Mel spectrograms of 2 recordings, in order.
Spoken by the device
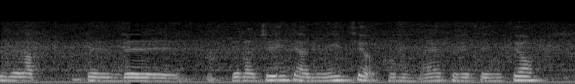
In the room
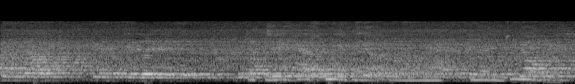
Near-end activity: present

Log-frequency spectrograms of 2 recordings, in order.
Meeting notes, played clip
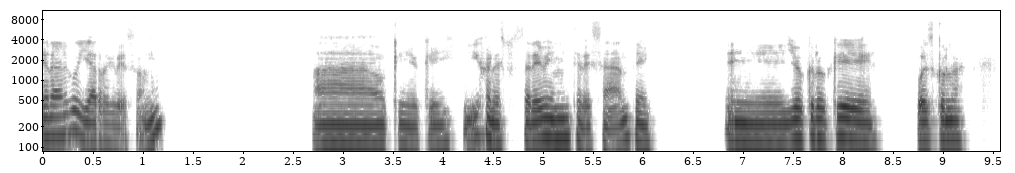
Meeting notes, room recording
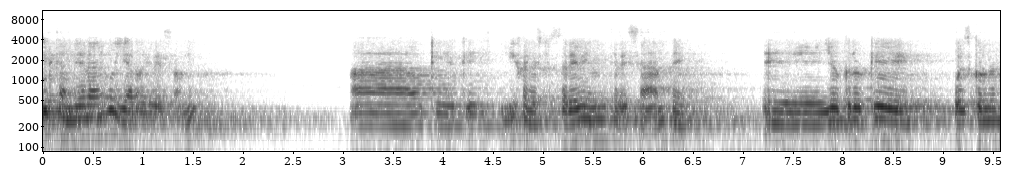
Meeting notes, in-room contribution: none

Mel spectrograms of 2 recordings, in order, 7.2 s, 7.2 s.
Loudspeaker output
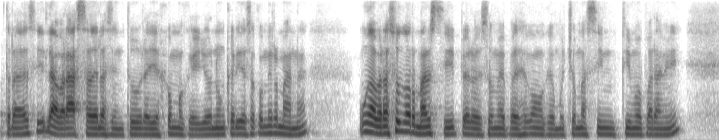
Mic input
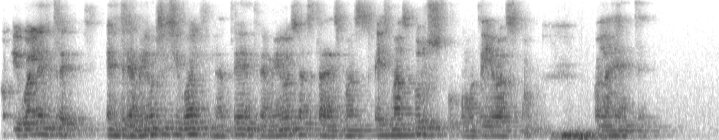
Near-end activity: present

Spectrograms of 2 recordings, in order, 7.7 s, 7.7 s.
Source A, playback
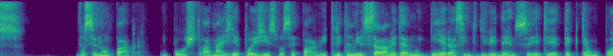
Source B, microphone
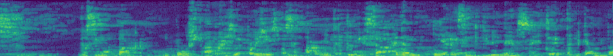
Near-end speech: none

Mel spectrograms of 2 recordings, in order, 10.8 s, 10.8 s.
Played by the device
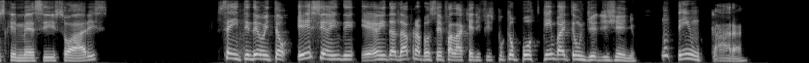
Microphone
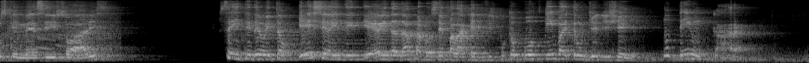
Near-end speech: none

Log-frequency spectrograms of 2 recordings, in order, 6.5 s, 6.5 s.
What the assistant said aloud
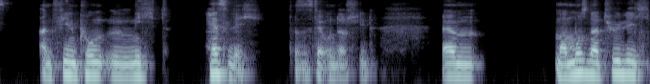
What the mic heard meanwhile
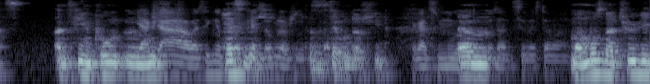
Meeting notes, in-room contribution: present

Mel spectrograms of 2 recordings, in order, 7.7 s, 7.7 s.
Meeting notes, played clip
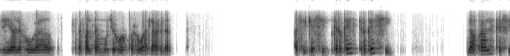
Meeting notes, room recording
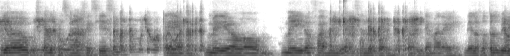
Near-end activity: present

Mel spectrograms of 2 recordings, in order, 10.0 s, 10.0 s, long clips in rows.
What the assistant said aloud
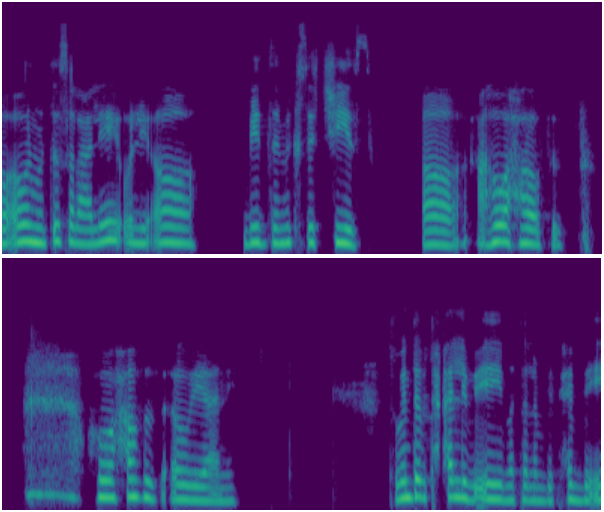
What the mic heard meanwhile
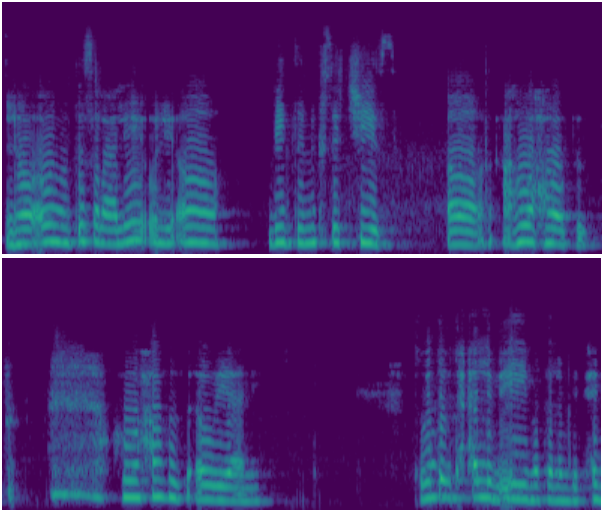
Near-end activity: none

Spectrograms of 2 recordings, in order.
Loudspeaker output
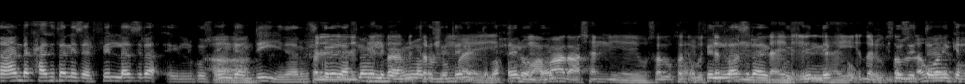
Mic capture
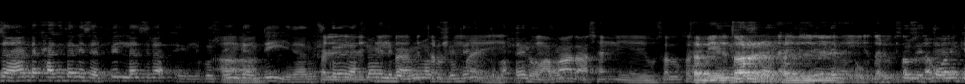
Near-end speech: present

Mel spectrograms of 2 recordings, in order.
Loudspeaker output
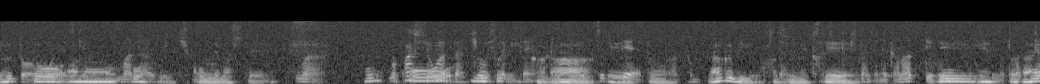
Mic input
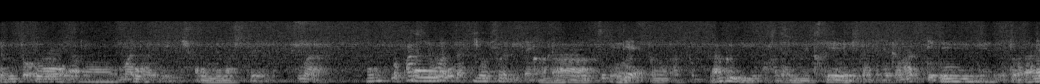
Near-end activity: present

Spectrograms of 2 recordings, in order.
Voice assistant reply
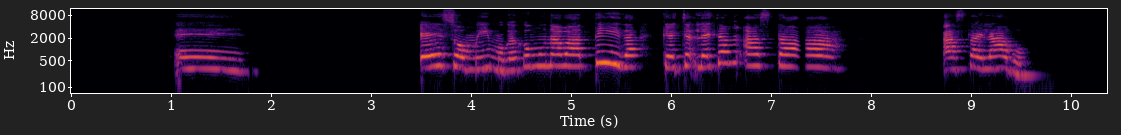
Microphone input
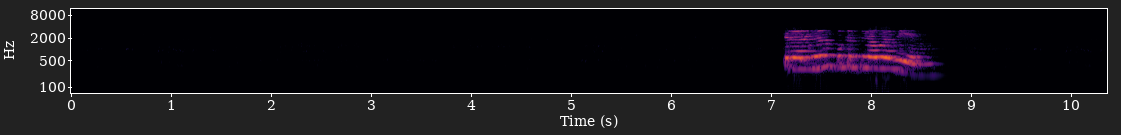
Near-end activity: present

